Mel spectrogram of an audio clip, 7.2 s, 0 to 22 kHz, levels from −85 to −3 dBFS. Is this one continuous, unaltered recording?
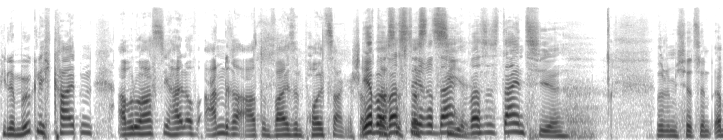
yes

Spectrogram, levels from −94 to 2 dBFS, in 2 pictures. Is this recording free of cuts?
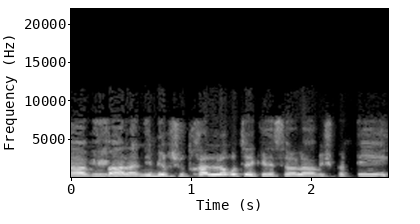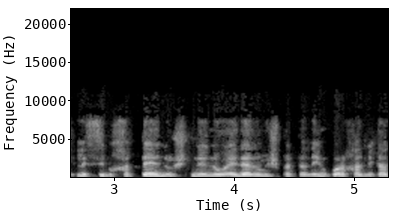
yes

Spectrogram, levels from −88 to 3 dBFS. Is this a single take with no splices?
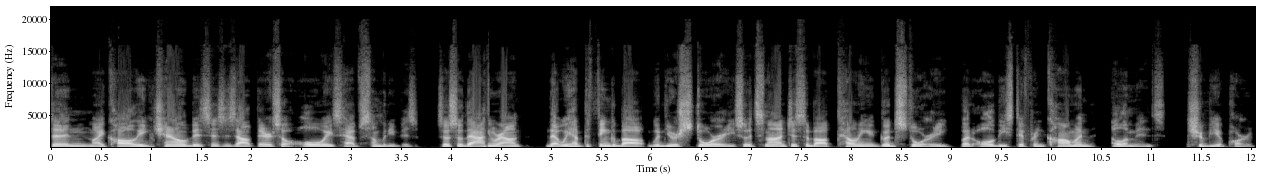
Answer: no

